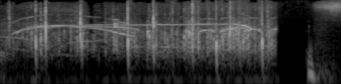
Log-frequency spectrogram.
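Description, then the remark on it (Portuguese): Scattered, uneven clapping from a small group, sharp claps at an irregular pace over a murmur of voices, then cutting off abruptly into brief silence. “O foda desses eventos é que quando um cara puxa aplauso é sempre meio constrangedor, né?”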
